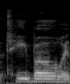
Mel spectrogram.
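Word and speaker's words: TIBO: I think it's pronounced the Tibow. It's T-I-B-O.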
